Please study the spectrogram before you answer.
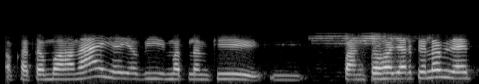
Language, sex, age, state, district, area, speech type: Maithili, female, 45-60, Bihar, Sitamarhi, rural, conversation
